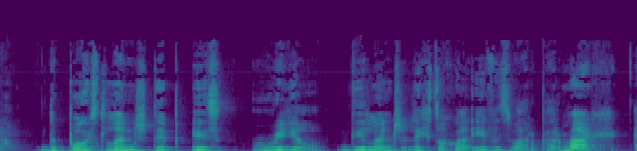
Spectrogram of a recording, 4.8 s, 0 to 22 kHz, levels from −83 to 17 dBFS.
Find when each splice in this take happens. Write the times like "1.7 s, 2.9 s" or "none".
2.5 s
